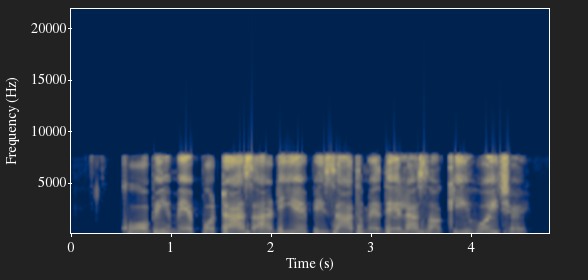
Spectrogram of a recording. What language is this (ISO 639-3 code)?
mai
